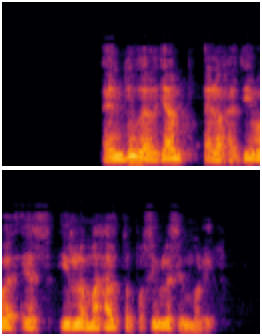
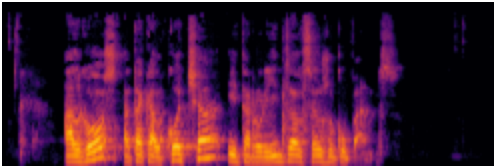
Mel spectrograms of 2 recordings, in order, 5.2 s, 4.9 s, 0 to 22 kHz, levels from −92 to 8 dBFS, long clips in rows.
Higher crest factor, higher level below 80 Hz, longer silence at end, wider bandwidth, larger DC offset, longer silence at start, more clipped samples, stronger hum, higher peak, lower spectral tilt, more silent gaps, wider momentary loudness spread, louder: about the same, 16 dB vs 16 dB; about the same, -60 dBFS vs -64 dBFS; second, 0.5 s vs 1.05 s; second, 7.4 kHz vs 16 kHz; neither; first, 1 s vs 0.65 s; neither; neither; about the same, 0 dBFS vs -2 dBFS; first, -8.5 dB/octave vs -6 dB/octave; neither; about the same, 11 LU vs 12 LU; about the same, -16 LUFS vs -16 LUFS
